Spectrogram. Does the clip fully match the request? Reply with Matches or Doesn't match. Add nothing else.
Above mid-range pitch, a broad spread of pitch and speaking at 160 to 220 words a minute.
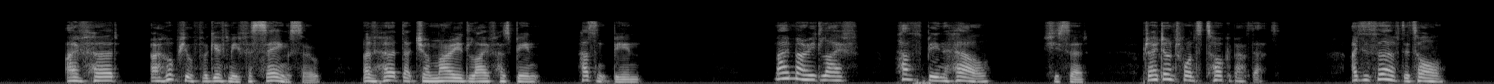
Doesn't match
